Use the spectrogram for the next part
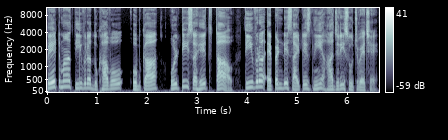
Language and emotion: Gujarati, neutral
